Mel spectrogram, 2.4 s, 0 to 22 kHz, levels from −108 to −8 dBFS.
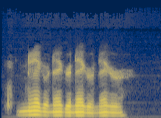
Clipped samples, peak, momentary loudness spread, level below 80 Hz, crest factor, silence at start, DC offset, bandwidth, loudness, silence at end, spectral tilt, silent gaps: under 0.1%; -4 dBFS; 10 LU; -54 dBFS; 18 dB; 0.1 s; under 0.1%; 4.6 kHz; -21 LUFS; 0.55 s; -10 dB/octave; none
